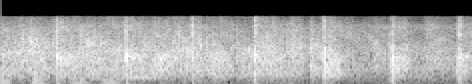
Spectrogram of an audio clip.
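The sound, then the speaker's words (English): A church audience clapping hands after a prayer, a dense, fairly faint patter of many claps with scattered louder hits. “I just want to clap again.”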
